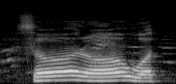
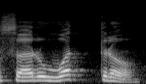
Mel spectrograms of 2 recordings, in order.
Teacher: सर रचा उच्चार येतो नंतर व चा उच्चारतो सर र चा पूर्ण उच्चार येत नाही सर्वत्र बघा सर वत्र सर रचा उच्चार पहिला येतो नंतर व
